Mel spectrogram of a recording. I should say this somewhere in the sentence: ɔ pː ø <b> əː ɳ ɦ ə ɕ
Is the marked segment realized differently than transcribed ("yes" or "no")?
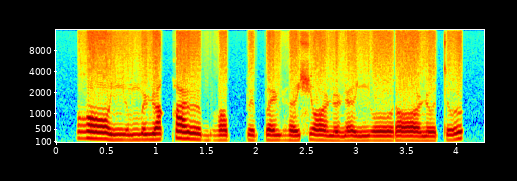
yes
